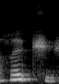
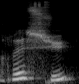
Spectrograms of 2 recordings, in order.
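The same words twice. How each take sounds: First: Recu with a hard K, "ruh-kü"; C misread as K. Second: Reçu with an S sound, "ruh-sü"; cedilla as S. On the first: Teacher showing the mistake to avoid, recu with K. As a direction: recu mispronounced with K in the middle. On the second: Teacher contrasting for learners, reçu said with S. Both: Shown as a demonstration. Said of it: "and not".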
